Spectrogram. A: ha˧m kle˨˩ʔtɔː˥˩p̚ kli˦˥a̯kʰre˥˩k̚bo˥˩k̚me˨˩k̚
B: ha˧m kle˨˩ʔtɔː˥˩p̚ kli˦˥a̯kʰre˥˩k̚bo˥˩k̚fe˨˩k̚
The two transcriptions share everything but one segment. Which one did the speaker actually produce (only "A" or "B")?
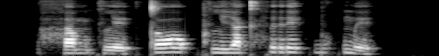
A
